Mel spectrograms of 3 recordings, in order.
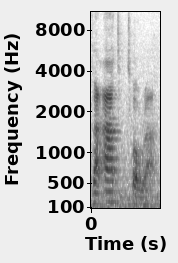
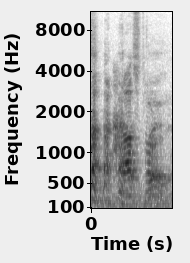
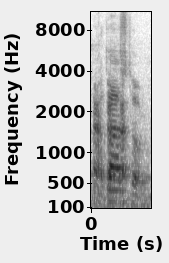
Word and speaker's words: Da'at Torah: And that's the topic of Da'at Torah. I can't even translate. First of all, you didn't pronounce it properly. How's it pronounced? Das Torah. I love how you Spartan pronounce it. Das Torah.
